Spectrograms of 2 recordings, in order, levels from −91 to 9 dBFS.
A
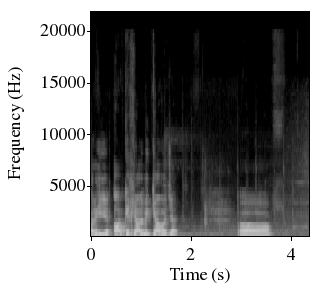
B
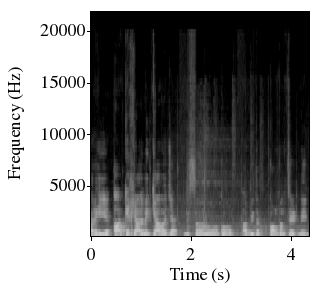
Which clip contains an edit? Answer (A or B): B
